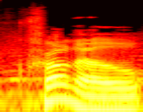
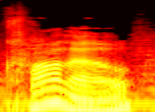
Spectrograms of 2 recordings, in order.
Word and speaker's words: Chrono: Anyway, Zoltan asked me if I could say a few words on the English pronunciation of a certain protagonist commonly pronounced either chrono or chrono, and the antagonist pronounced either magus or magus.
